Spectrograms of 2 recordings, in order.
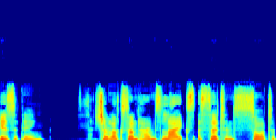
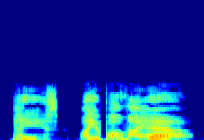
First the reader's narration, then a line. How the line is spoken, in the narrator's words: Sherlock whispered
